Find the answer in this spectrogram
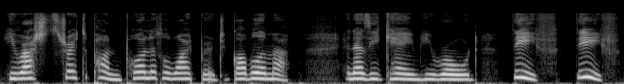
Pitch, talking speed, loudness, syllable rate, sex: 255 Hz, 185 wpm, -16 LUFS, 4.8 syllables/s, female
